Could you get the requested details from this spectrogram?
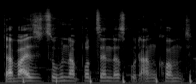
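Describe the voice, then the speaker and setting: A chatty, excitable man hosting a video game let's play and talking casually to his viewers. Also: a little high, fast, vocal fry. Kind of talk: casual gameplay commentary. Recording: game music in background.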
